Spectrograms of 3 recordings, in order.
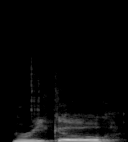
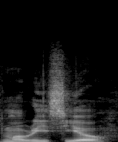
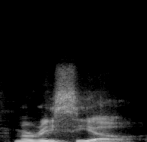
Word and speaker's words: Mauricio: online summit coaching so mariko is am i saying it right is it rico it's like an s sound at the answer is mauricio mauricio excellent mauricio mariso thanks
